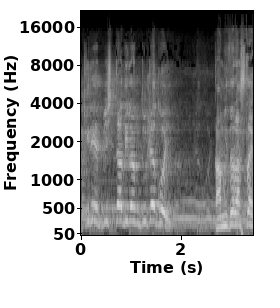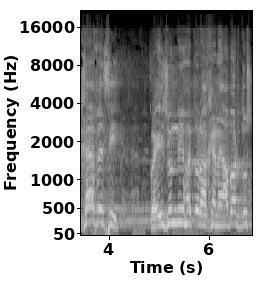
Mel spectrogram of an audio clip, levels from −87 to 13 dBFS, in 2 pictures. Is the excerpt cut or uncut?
uncut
